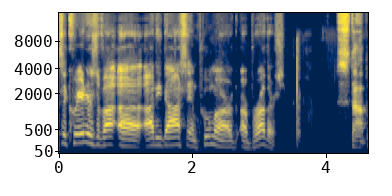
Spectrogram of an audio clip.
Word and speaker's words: Adidas: that you know well that's like Adidas we call Adidas Adidas here in America but in German it's a German brand it's called Adidas there arida y'all never would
